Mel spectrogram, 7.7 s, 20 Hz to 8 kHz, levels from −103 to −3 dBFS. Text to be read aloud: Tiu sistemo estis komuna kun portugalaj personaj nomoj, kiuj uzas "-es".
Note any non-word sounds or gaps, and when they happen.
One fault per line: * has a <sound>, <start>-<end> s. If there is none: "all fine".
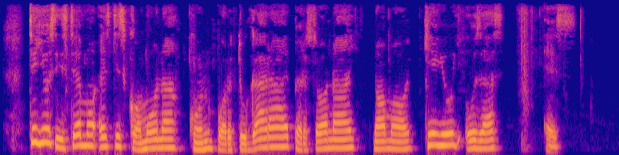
all fine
